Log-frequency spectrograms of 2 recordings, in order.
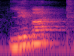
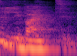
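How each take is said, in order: First: The middle syllable has a plain 'a' vowel. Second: The middle syllable has an 'ai' glide. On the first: It means daughter. "리바트 하게 되면은 이건 딸이에요" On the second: It means wife. "리바이트 하면은 아내예요"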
